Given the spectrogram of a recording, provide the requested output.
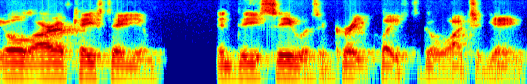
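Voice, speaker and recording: A man speaks in a fairly low, somewhat breathy voice. He has an American accent. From US Midwest, St. Louis. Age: 60s. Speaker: soccer official, election candidate. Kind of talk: forum Q&A interview. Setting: live stream.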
